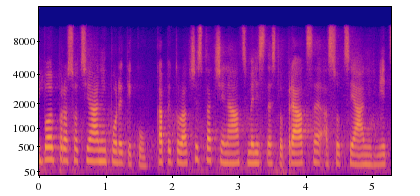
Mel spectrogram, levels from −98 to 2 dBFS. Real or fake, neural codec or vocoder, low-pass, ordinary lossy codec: fake; codec, 24 kHz, 0.9 kbps, WavTokenizer, large speech release; 10.8 kHz; AAC, 64 kbps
